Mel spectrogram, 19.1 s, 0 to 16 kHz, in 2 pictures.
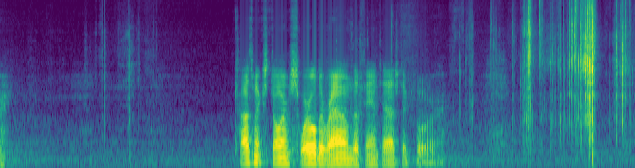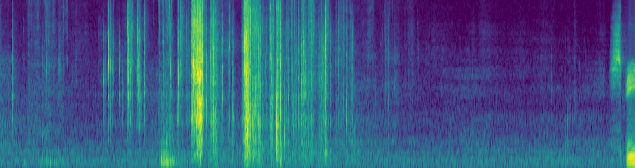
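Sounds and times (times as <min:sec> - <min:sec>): foil wrapper crinkling and tearing: 0:06.9 - 0:09.8, 0:11.0 - 0:15.0.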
